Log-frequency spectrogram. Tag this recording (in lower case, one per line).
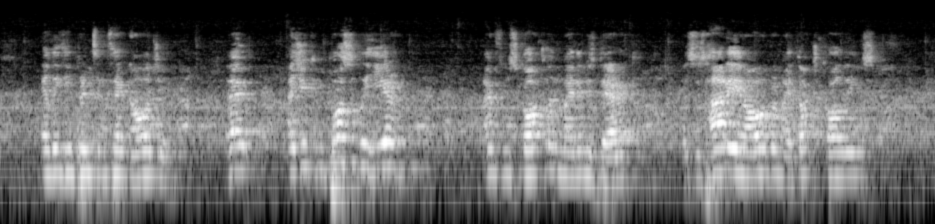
speech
